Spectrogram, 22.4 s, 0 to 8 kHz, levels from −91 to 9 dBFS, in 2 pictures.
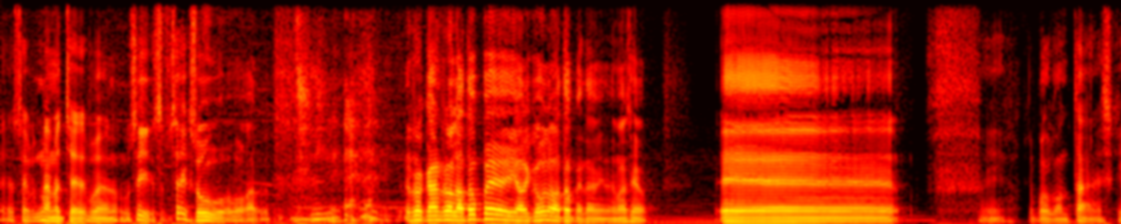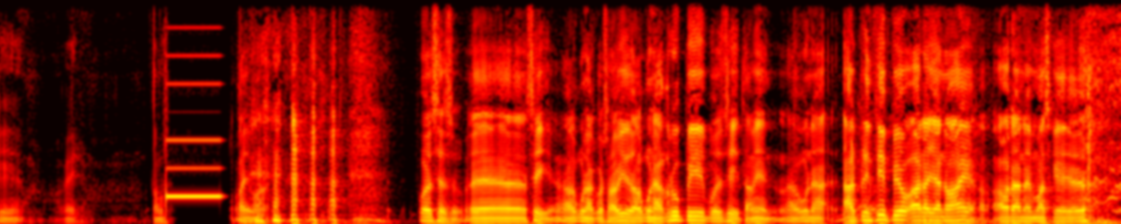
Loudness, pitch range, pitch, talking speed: -21 LUFS, 110-145 Hz, 120 Hz, 135 wpm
